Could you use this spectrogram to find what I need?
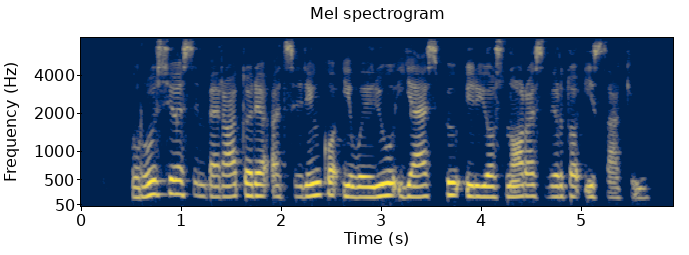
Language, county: Lithuanian, Vilnius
